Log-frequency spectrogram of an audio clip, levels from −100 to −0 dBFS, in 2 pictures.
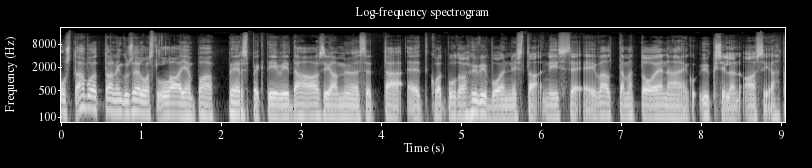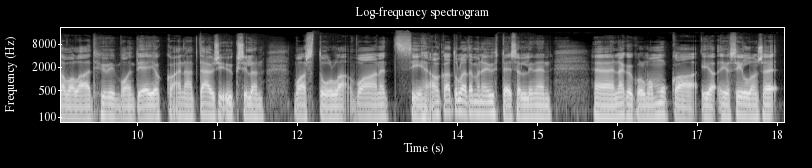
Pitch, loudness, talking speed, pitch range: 105 Hz, -18 LUFS, 155 wpm, 100-120 Hz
